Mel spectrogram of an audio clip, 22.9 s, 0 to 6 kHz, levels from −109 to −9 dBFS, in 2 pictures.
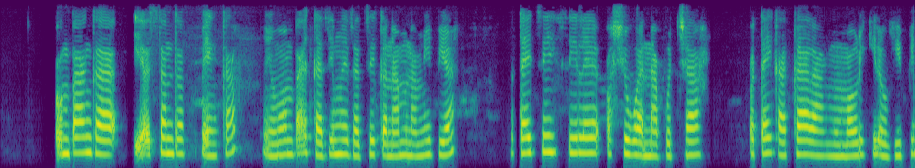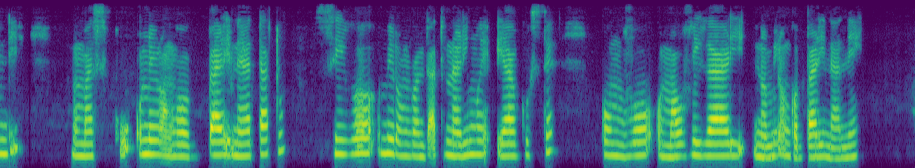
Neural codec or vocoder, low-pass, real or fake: codec, 16 kHz in and 24 kHz out, 2.2 kbps, FireRedTTS-2 codec; 5.4 kHz; fake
